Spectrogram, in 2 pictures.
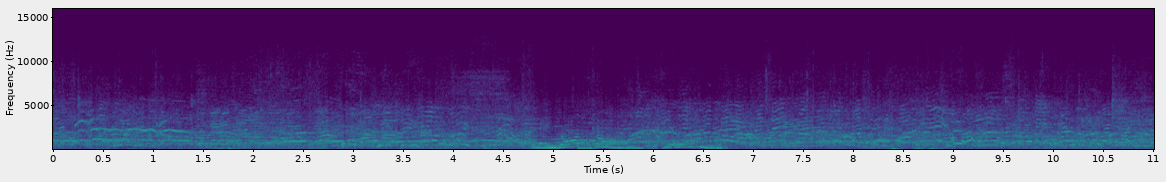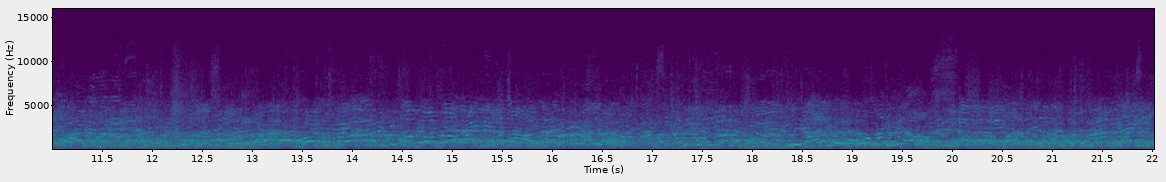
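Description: A crowd of children and adults chatters loudly all around, close by.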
